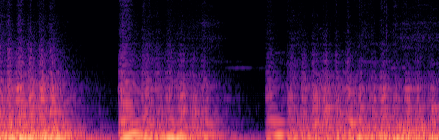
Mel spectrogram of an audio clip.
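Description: Double bass played with the bow: three strong bowed attacks, each fading away, the second about a second in and the third just before three seconds, after a brief drop in sound. The last one leads into steady bowing.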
